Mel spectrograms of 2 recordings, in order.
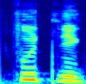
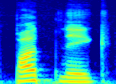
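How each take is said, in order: First: The word is said with Russian vowels. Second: The word is said with anglicized vowels. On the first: The speaker calls it right. "but it's Sputnik" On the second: The speaker calls it wrong. "mispronounced as Sputnik"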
